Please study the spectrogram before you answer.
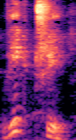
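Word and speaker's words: victory: এটা ভিক্ট রি, ভিক্টরি, মাঝের ভাওয়েল উচ্চারণ হবে না, অর্থাৎ ভিক্টোরি হবে না, ভিক্টরি বিজয়।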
